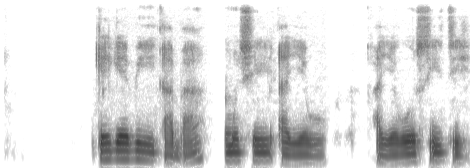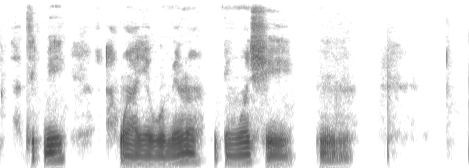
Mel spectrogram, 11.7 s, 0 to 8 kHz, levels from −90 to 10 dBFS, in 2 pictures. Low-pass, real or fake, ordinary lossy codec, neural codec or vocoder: 7.2 kHz; real; none; none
